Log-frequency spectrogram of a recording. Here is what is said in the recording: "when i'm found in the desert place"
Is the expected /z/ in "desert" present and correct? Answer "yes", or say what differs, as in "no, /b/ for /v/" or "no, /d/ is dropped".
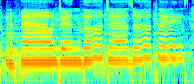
yes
